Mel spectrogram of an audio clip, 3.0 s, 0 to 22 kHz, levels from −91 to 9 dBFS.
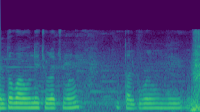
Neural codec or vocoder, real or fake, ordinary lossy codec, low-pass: none; real; none; 7.2 kHz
